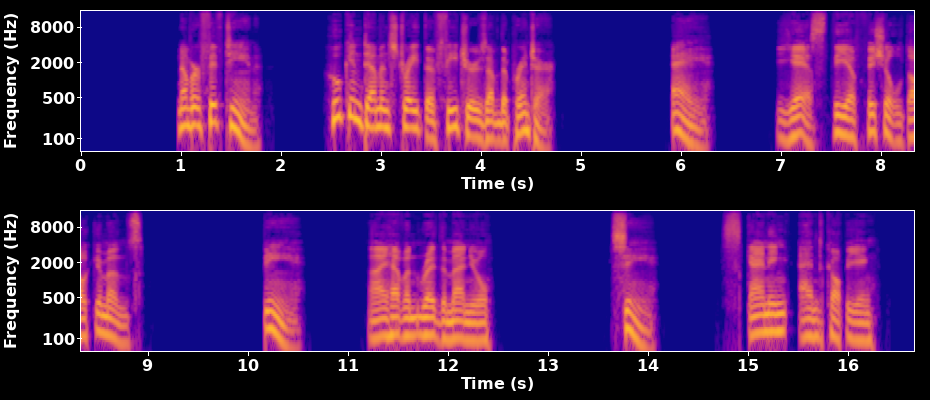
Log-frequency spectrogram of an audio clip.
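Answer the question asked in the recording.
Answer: B: I haven't read the manual.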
